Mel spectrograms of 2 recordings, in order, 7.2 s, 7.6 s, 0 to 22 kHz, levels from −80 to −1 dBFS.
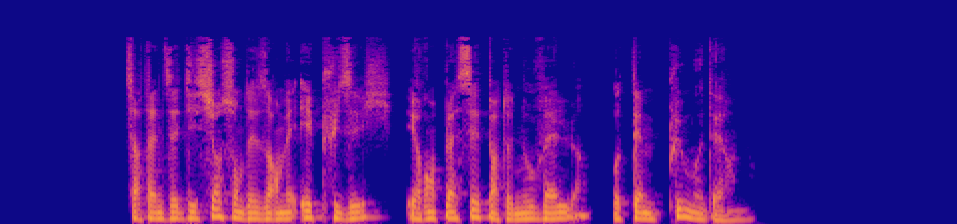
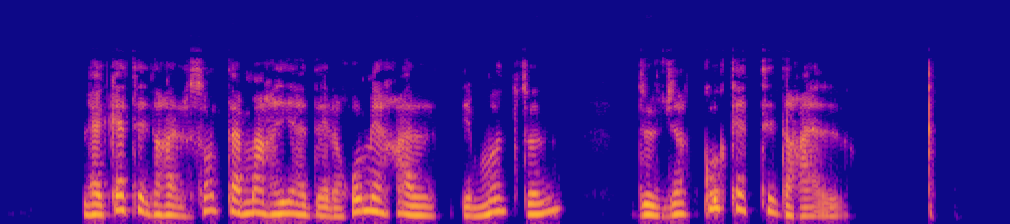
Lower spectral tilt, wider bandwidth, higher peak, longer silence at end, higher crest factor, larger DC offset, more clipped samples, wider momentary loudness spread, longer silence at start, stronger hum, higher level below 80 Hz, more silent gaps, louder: about the same, -5.5 dB/octave vs -6 dB/octave; first, 11.5 kHz vs 7.8 kHz; about the same, -4 dBFS vs -4 dBFS; first, 1.55 s vs 0.6 s; about the same, 22 dB vs 18 dB; neither; neither; second, 8 LU vs 11 LU; first, 0.95 s vs 0.6 s; neither; first, -42 dBFS vs -58 dBFS; first, 2.98-3.04 s, 4.48-4.58 s vs none; about the same, -23 LUFS vs -22 LUFS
